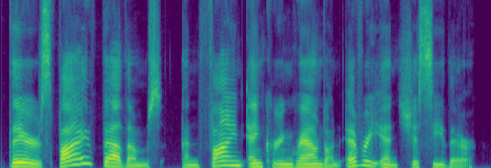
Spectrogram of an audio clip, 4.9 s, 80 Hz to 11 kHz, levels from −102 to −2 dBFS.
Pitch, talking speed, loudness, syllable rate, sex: 215 Hz, 160 wpm, -18 LUFS, 4.8 syllables/s, female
